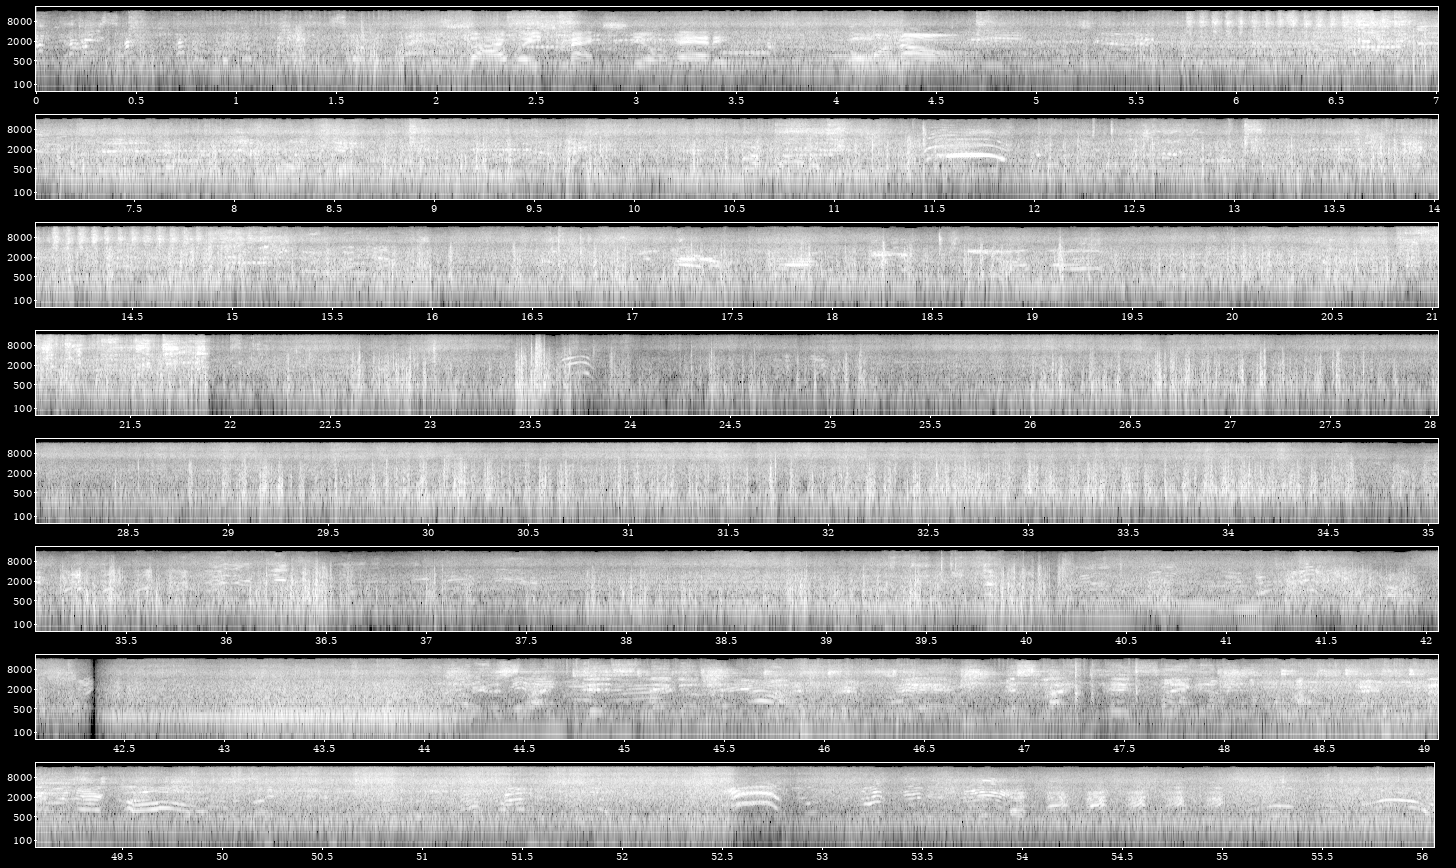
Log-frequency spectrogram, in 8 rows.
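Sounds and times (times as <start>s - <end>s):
speedboat engine hum: 0.0s - 56.0s
wind and water rush: 0.0s - 56.0s.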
